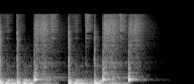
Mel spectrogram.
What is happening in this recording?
eardigi drums 30
This drum loop is part of a mini pack of acoustic dnb drums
